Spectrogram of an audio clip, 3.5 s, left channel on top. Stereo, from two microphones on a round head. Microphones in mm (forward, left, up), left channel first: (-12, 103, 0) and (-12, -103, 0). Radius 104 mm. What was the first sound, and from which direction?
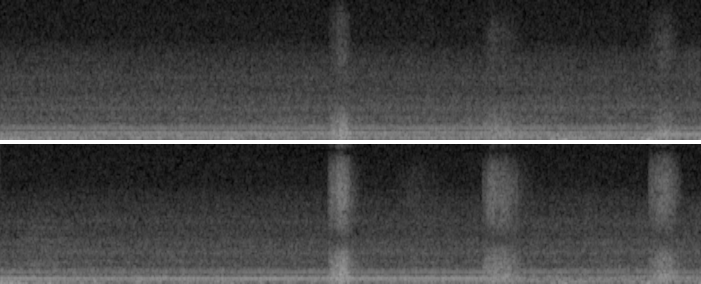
Footsteps, 70° right (ahead or behind).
